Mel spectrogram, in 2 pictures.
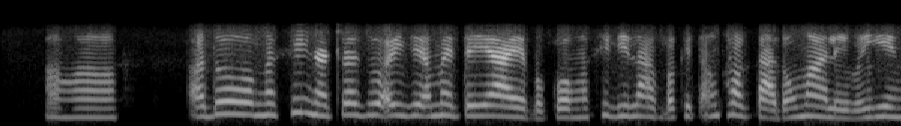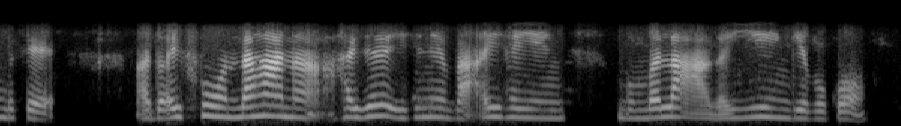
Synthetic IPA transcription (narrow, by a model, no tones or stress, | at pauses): a | ɐ̰doŋɐsinɐtɾɐzuɐjzeɐmajtːɐjajebɐkɔŋɐsidilak̚bɐkʰitɐ̰ŋpʰak̚tadɔŋmalejbɐjeŋbɐse | ɐ̰doɐjpʰondɐɦanɐ̰ɦajzɐɾaizinebɐ̰ʔɐ̰jɦajeŋ | ɡumbɐlaʔa̰ɡɐ̰jeŋɡebɐkɔ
